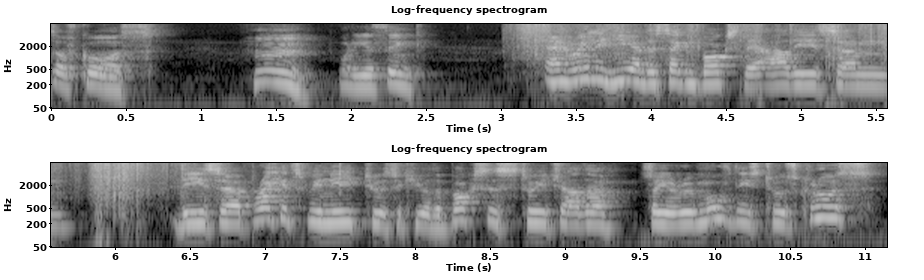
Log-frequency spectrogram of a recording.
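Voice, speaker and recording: Guy w high voice, reviewing gear hands-on, thinks out loud, echoey room. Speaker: video host and product reviewer. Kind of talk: unscripted hands-on product review commentary.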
